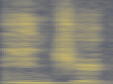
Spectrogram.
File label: "yin4 zhi4", Chinese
